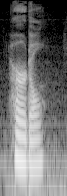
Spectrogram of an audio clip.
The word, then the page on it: hurdle: American English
